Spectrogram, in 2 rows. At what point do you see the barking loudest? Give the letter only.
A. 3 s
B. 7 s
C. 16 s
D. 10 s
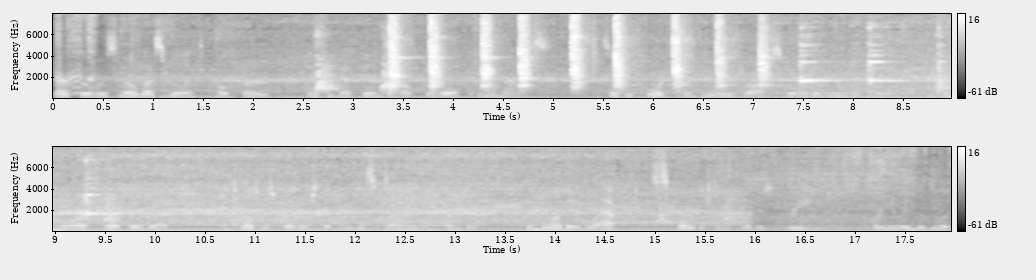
A.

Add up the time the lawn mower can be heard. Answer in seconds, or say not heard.
18 s.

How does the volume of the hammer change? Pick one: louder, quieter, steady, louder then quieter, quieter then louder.
quieter.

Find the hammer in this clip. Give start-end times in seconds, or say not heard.
3.4-9.6.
